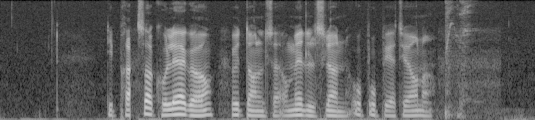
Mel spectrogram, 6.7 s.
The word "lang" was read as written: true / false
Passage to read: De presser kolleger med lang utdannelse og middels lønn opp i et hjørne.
false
